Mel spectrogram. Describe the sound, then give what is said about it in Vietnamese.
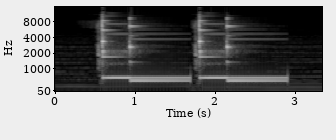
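A gate bell rings with two loud ding-dong chimes. Each chime is a bright, higher note followed by a lower, sustained note, and the two rings sound back to back with silence around them. “Có tiếng chuông cổng vang lên, bà Giang gọi bác An.”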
